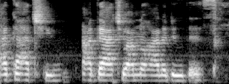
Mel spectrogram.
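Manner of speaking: imitated whispering. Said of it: "we was whispering to ourselves".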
